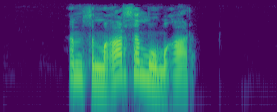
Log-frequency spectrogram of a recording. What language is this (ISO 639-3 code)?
kab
